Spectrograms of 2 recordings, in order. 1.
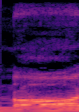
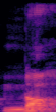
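ਇਸ ਸ਼ਬਦ ਵਿੱਚ ਲੰਮਾ aa ਸਵਰ ਹੈ। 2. ਇਸ ਸ਼ਬਦ ਵਿੱਚ ਛੋਟਾ a ਸਵਰ ਹੈ। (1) "ਇਹਨੂੰ ਨਾ ਨਹੀਂ ਕਹਿਣਾ" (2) "ਨਾ ਬੋਲਣਾ ਆ, ਨੰਨਾ ਮੁਕਤਾ ਨਾ"

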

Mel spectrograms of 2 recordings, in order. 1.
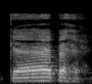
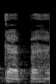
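ਦੋਵੇਂ ਸ਼ਬਦ ਹੌਲੀ ਲਮਕਾ ਕੇ ਕਹੇ ਜਾਂਦੇ ਹਨ। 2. ਦੋਵੇਂ ਸ਼ਬਦ ਬਿਨਾਂ ਰੁਕੇ ਇਕੱਠੇ ਕਹੇ ਜਾਂਦੇ ਹਨ। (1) "ਇਹ ਲਮਕਾ ਕੇ ਉਚਾਰਨ ਕਰਨਾ ਹੈ" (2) "ਨਾ ਕਹਿਣਾ ਕੈਪ ਹੈ ਇਕੱਠਾ"

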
